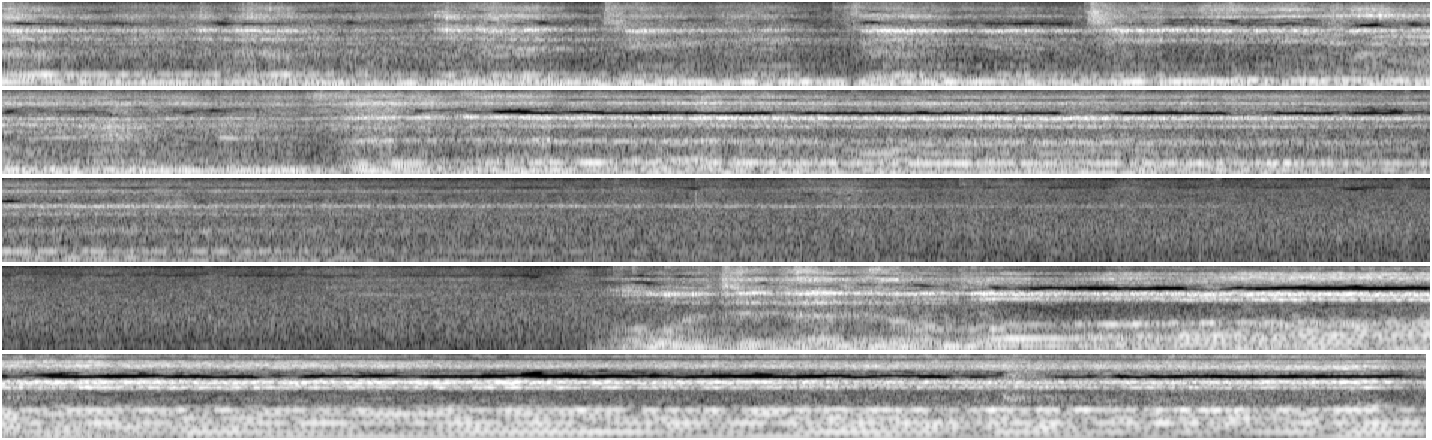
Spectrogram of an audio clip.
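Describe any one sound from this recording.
A man chants in long, drawn-out phrases through a loudspeaker, with a pause in the middle.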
